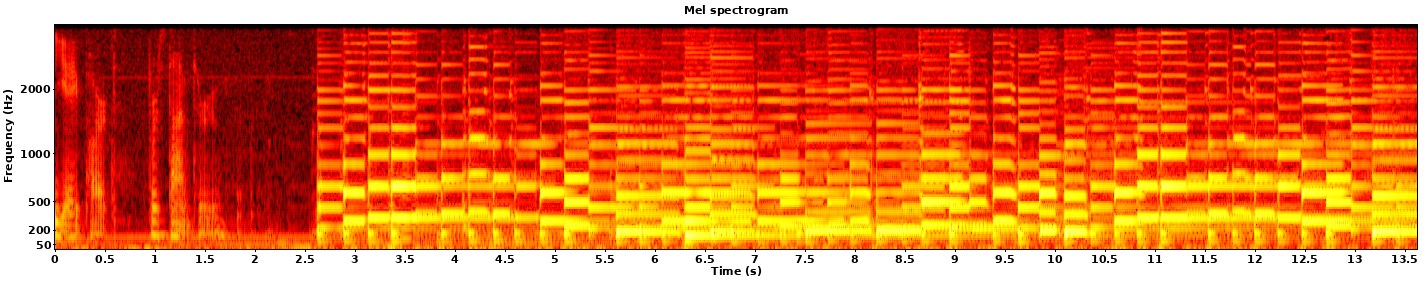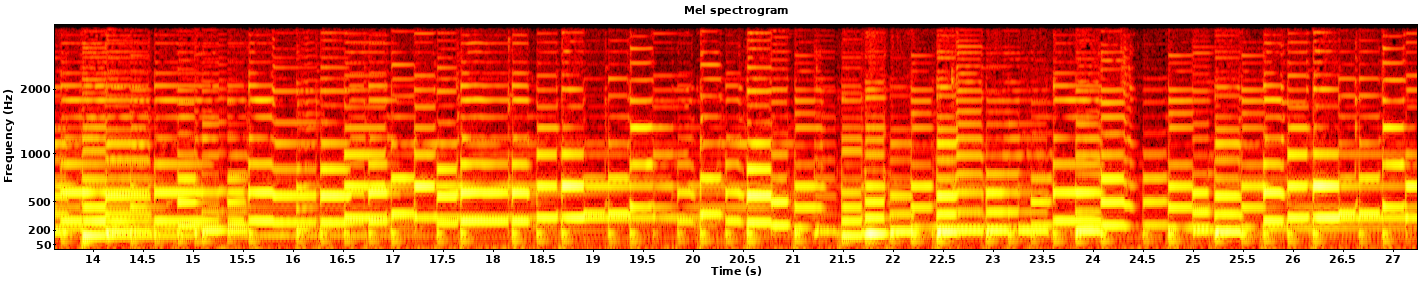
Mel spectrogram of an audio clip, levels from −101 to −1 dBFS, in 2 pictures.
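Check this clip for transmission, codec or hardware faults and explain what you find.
The clip shows packet loss on a call path, in two forms. Its narrowband sound, with nothing above 4 kHz, fits G.711 A-law at 64 kbps.

Short concealed packet loss occurs at 1.30–1.34 s and 24.70–24.74 s. About 20 ms failed to arrive, and the receiver extrapolated the preceding sound to cover it. It sounds like a brief smear or wobble. On a spectrogram it appears as a thin, smoothed vertical strip, and the waveform shows a tiny repeated-cycle patch.

A burst of packet loss occurs at 3.48–3.58 s and 15.26–15.36 s. Roughly 80 ms went missing each time. Concealment stretched the last sound and faded it, producing a held buzz or dying hiss before the audio jumps ahead. The spectrogram shows frozen, decaying bands, and the waveform shows a tapering, repetitive stretch.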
